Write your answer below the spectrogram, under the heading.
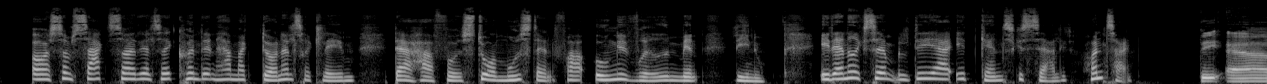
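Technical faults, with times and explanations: No technical faults detected.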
